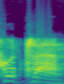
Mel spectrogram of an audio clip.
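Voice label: agree, jungle female; vo; agents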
